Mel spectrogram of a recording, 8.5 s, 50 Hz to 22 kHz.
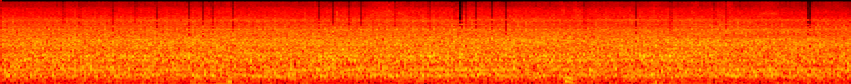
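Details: Suburban RV furnace after fitting a new Dinosaur Fan 50 Plus replacement control board: lit first try, steady rushing airflow with a faint constant hum, no clicks, rattles or surging; normal operation after repair.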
